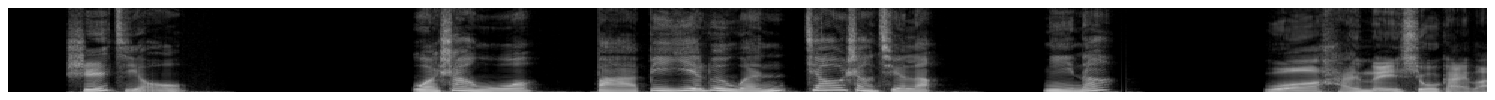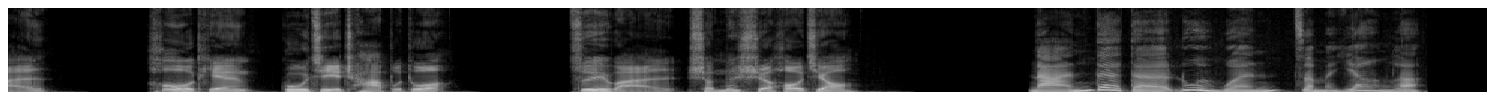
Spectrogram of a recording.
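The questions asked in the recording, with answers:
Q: 男的的论文怎么样了?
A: 还没修改完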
